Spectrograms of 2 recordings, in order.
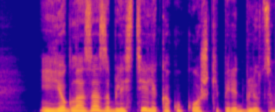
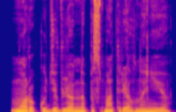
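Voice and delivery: ordinary delivery

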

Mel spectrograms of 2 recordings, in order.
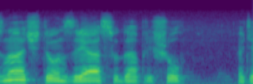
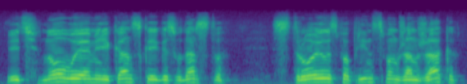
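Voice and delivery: plain reading voice

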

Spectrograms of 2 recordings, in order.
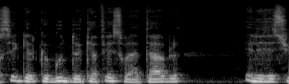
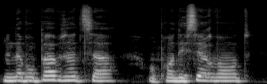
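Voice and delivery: irritated, higher-pitched retort; scold, with the voice raised; 6 semitones higher, 3 dB louder than usual. A narrator's reading. Mother brushing off her son's argument, scolding. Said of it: "gronda la mère".

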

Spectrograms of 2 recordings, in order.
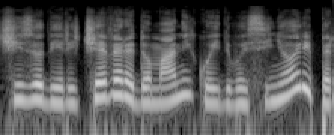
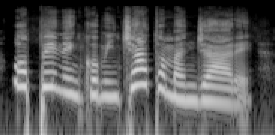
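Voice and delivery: higher, louder protest; 5 semitones higher, 5 dB louder than usual. A narrator's reading. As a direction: complain like a hungry child.

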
